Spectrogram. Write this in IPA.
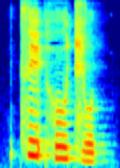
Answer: t͡s e˦ ʔ h o˧ t͡ɕ o˨ t̚

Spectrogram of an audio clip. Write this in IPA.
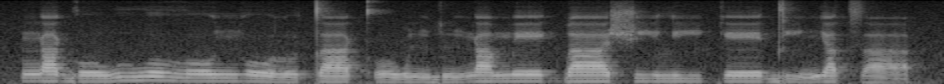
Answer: ŋ a˨ ɡ oː˨ w u˦ w o˦ ɣ oː˦ ɲ oː˦˨ l ʊ˨ t aː˨ kʼ o˨ w ĩ˨ ɡ ĩ˨ ŋ a˦ m eː˦ ɡ͡b aː˦ ʃ i˦ l iː˦ k eː˦ d i˦˨ ɲ a˦ t͡s a˨

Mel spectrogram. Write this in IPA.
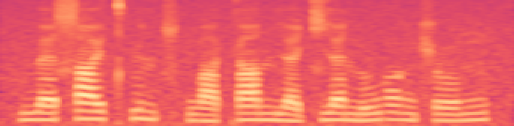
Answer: ɥ ɛ˧˥ s a˥ ɪ̯ t̪ʰ y˥˩ n t͡sʰ w ä˨˩ k ä˥ n̪ j ɛ˨˩ t͡ɕ j ɛ˥˧ n ɻ w ɑ˥˩ ŋ ʂ ʊ˧˥ ŋ

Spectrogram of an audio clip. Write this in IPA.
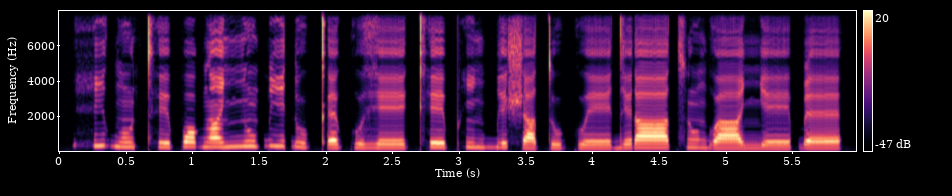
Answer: h i˦ ɡʷ ũ˨ tʰ ɪ˨ p ɔ˦ ɡ ã˦ ɲ ũ˦ ɓ i˦ ɗ u˨ kʼ ɛ˨ kʷ ɪ˨ ɣ eː˨ kʰ e˦ pʰ ĩ˦ ɡ͡b ɪ˦ ʃ a˨ t u˨ kʷ eː˨ d ɪ˦ ɾ aː˦ t͡s ũ˦ ɡʷ aː˨ ɲ eː˨ ɓ ɛ˦

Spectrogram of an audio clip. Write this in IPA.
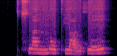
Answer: t͡sʰ w a˥˧ n m o˥˩ ʊ̯ pʰ j ɑ̰˨˩ ŋ x w e˧˥ ɪ̯

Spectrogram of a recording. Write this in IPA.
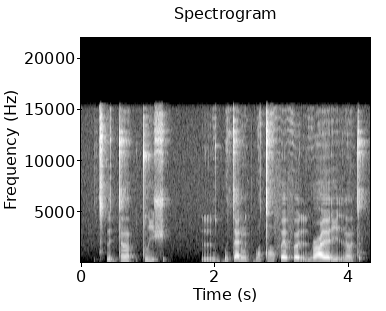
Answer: t͡sʼ ɨ d t ə̃ | tʷ i ʃ | r ṳ d ɓ ə̤ t æ ɾ ũ t b ə̤ tˤ i̤ f ɛ f œ r ṳ ʕ ɛ ɾ i r ə̃ t

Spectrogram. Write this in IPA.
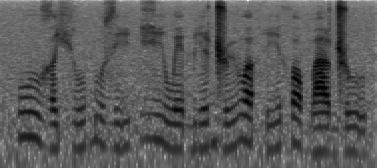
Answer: w u ɣ ʌ ç u ɓ u z i | ɣ i w e ɓ i ɖ͡ʐ ʉ β ʌ h i θ ɔ b a ɖ͡ʐ u

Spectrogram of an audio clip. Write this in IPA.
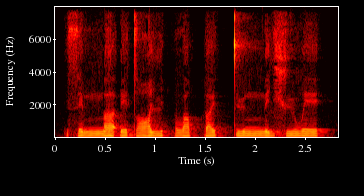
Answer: s e mː a ʔ e d ɑ lʲ | lˠ ɑ pː a ɪ̯ tː ʉ nː e lʲ x ʉ w e

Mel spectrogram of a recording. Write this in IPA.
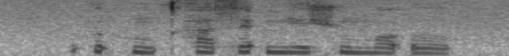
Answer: ʔ ʊ˦ ʔ p ũ˨ kʰ ä˦˨ s ɛ˦ ʔ ɲ e˦ ʃ ũ˦˨ m ɔ˦˨ ʔ o˦˨

